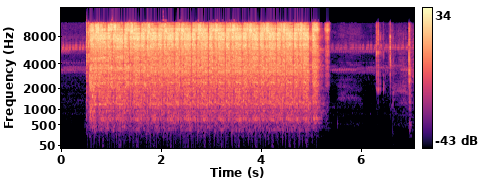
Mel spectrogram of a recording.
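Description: Yamaha Moto4 ATV with a trashed motor, its engine cranking on starting fluid: a loud, steady, buzzing starter grind for about four and a half seconds, then stopping, followed by a few faint clicks.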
